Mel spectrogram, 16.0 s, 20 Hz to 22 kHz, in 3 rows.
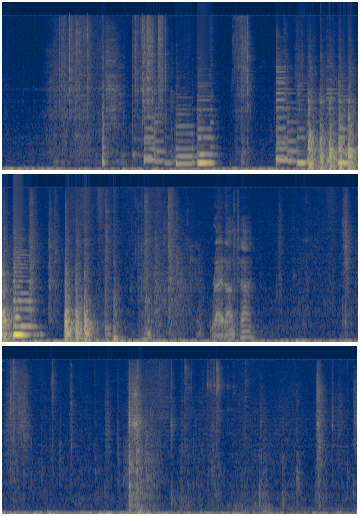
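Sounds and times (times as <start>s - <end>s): acoustic guitar strumming: 2.1s - 3.3s, 4.1s - 6.0s.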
